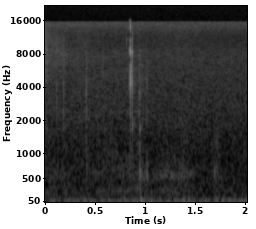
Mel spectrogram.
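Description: Quiet room tone with one faint, short click just under a second in.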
